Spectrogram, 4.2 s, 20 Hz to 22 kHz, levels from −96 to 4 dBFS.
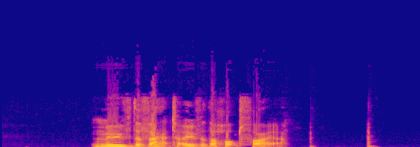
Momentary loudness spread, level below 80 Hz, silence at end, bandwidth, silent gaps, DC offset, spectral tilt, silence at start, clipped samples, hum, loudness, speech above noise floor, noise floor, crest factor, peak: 9 LU; -52 dBFS; 0.5 s; 8.4 kHz; none; under 0.1%; -6.5 dB/octave; 0.95 s; under 0.1%; none; -14 LUFS; 67 dB; -80 dBFS; 16 dB; 0 dBFS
